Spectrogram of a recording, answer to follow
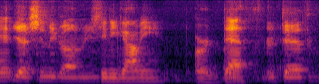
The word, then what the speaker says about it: shinigami: Yeah, Shinigami.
